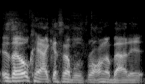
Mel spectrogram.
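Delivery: plain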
